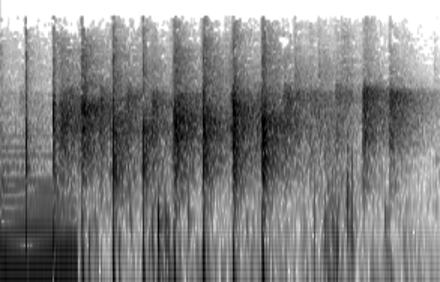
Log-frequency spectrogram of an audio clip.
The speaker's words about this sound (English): Give the Lord a cheer.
